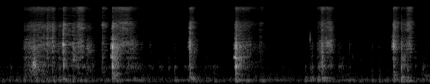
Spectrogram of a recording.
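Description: Perforated steel ladle scraping and stirring cooked green peas and chopped coriander in a steel pan: metal rasping on metal in repeated short strokes, about six of them.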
